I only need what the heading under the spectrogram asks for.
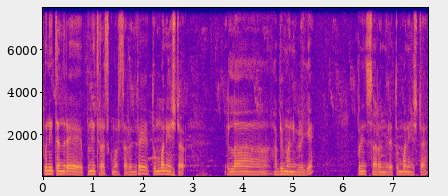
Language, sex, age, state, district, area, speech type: Kannada, male, 30-45, Karnataka, Vijayanagara, rural, spontaneous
